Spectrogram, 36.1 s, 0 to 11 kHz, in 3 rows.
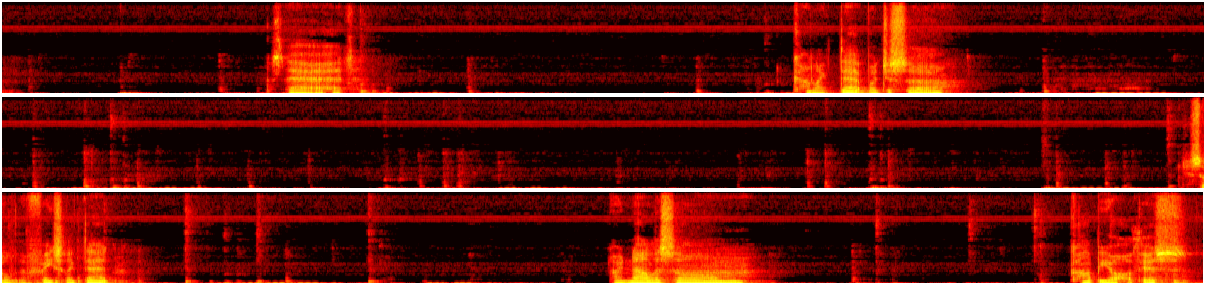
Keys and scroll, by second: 3.4 ctrl+j, 22.3 space, 26.1 ctrl+s, 26.5 space, 35.6 ctrl+j.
